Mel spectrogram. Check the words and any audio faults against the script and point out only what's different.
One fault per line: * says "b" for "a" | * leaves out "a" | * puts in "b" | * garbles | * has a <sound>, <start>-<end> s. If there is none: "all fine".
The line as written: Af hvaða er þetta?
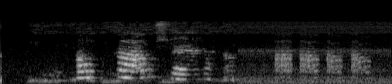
* puts in "ástæðu"
* has a laugh, 2.7-3.7 s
